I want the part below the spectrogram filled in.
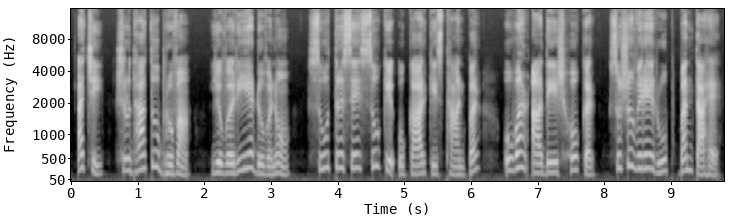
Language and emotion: Hindi, neutral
